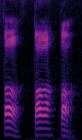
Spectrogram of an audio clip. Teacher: ini bukan huruf bibir dan bibir tidak perlu bergerak ketika mengucapkan huruf tho cara yang benar supaya terdengar tebal adalah dengan mengangkat lidah seperti namanya Istia ala artinya lidah terangkat jadi ketika ucapkan huruf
